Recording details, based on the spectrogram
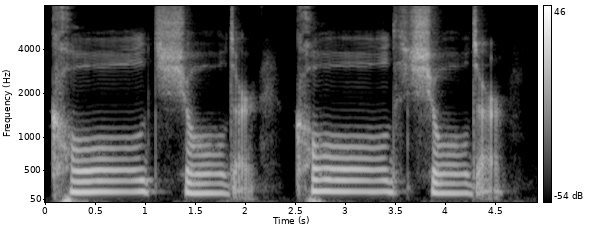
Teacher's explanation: the rowboat O sound is a moving vowel, and as a result, it's a little longer or stretched a little more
